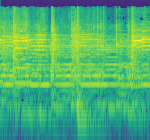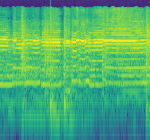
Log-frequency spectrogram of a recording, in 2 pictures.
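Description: Live Roman havası dance music: a clarinet playing a held, wavering melody over uneven beats of a large davul drum.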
